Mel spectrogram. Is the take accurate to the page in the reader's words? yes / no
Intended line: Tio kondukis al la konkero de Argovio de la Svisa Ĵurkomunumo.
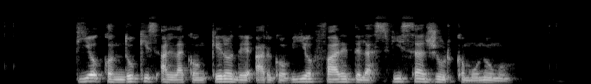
no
